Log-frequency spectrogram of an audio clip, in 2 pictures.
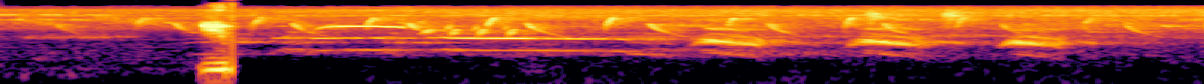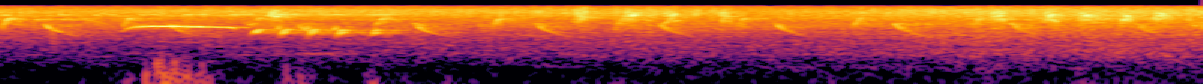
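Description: Birds calling: a long drawn call begins about a second in and breaks into falling notes, over many quick high chirps from small birds. A sharp click comes just before it, and a dull low thump comes around the middle.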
